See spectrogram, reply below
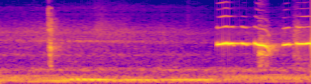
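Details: A lutino cockatiel whistles its daily tunes: a clear, steady tone, then a brief dip and a return to the same note, with a soft click and low indoor hum earlier.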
